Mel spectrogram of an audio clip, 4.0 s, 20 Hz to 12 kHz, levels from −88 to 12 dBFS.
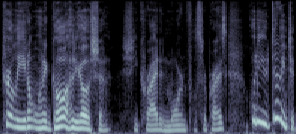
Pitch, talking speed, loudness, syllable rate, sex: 170 Hz, 275 wpm, -16 LUFS, 7.5 syllables/s, male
